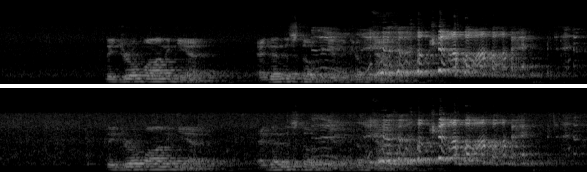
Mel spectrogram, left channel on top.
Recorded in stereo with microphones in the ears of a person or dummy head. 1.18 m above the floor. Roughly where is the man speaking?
Left.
